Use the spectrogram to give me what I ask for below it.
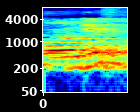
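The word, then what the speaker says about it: honest: Show हो रहा है, लेकिन एच हमारा साइलेंट है, साइलेंट पढ़ा नहीं जाता लेकिन लिखा जाता है।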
